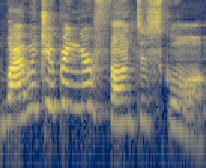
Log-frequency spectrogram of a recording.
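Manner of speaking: patronizing, super condescending, talking-down tone. Retelling what an office lady asked a student, imitating a condescending tone. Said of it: "super condescending".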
